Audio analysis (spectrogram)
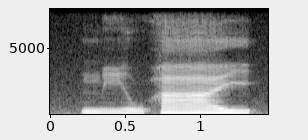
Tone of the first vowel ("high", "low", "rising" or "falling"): low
